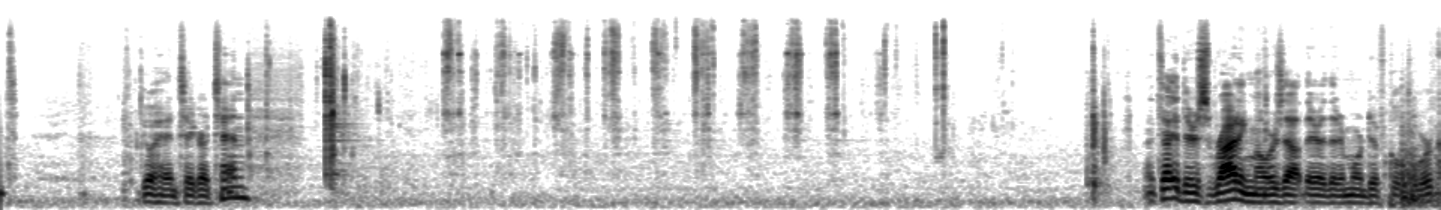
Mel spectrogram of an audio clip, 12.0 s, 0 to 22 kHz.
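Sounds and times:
ratchet wrench clicking: 3.7s - 8.0s.

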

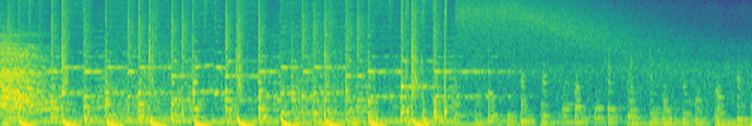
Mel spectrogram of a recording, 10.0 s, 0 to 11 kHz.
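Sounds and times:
booming kick drum beat: 0.0s - 5.0s
electronic music: 0.0s - 8.6s.

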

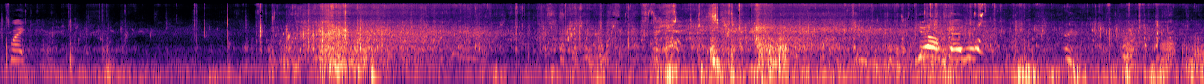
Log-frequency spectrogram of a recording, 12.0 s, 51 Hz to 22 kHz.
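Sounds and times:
water splashing against dock: 0.0s - 12.0s.

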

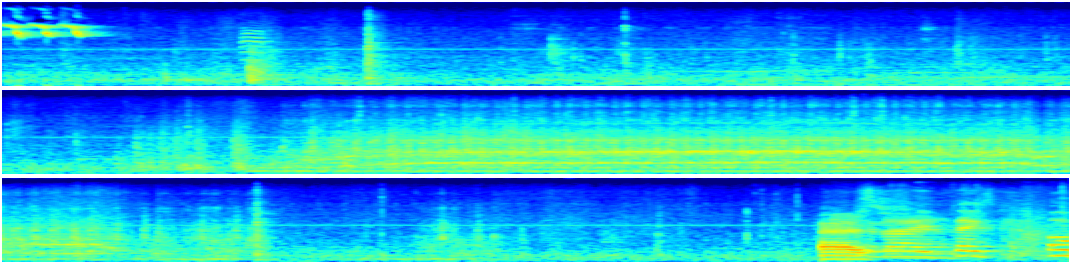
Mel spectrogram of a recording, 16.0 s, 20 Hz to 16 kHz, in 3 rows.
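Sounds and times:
sewing machine stitching: 6.7s - 12.0s.

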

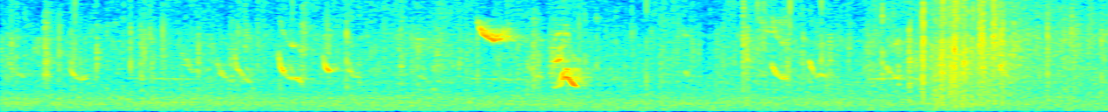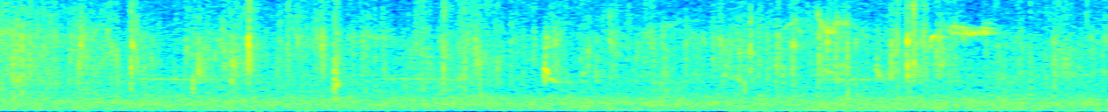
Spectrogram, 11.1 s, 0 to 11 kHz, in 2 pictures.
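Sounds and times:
sparrows chirping: 0.0s - 3.1s
steady background noise: 0.0s - 11.0s
wings fluttering: 4.4s - 6.8s.

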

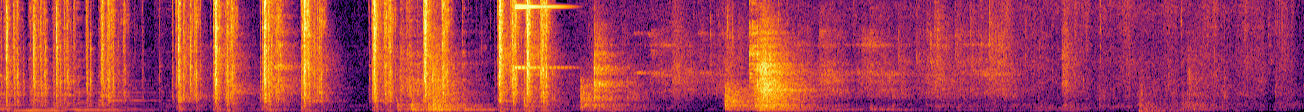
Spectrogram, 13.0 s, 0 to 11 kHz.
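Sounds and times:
typewriter bell ring: 0.0s - 4.0s, 5.0s - 5.8s
manual typewriter key strikes: 0.0s - 5.8s.

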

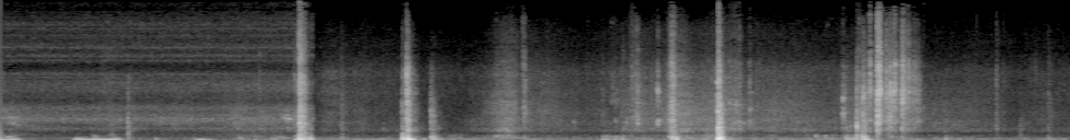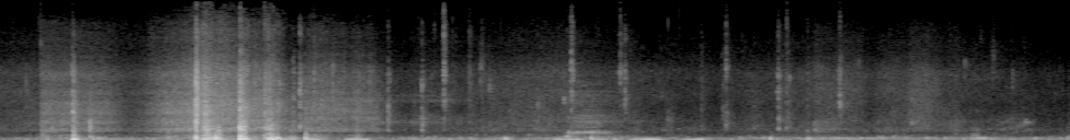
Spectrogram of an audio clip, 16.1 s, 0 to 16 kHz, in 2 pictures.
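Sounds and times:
rustling: 1.1s - 12.7s.

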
